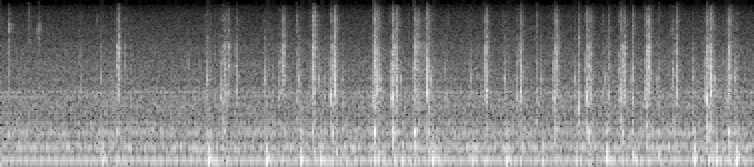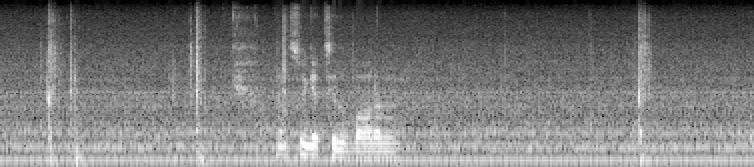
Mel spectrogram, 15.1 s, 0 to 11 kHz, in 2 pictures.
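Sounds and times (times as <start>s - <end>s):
keyboard keys clicking: 2.0s - 7.4s.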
